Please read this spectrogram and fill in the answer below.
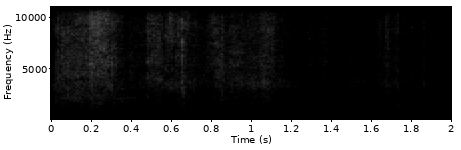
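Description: Faint crinkling rustle of thin plastic food-prep gloves as hands fold and press samosa pastry, strongest at the very start, then a few softer rustles.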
